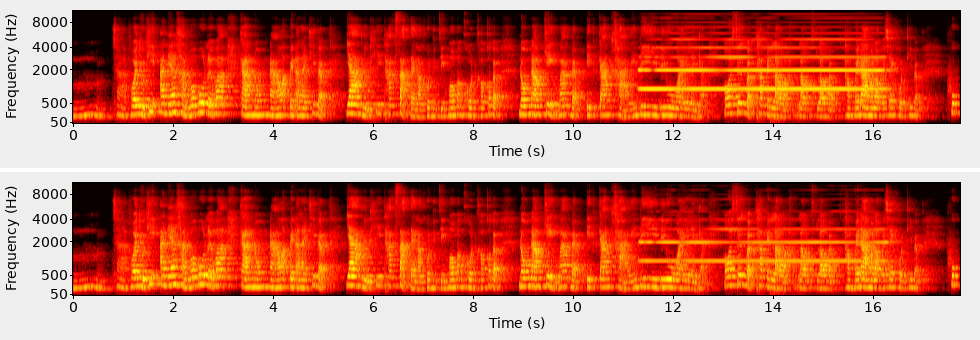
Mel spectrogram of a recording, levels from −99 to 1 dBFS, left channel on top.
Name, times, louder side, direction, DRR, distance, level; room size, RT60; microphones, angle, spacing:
voice 1, 0.0-17.6, equal, 5° left, 1 dB, 0.9 m, -34 dB
Wind instrument woodwind instrument, 11.3-16.3, left 7 dB, 65° left, 0.4 m, -32 dB
9.3 x 6.2 x 2.8 m, 1.2 s
head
